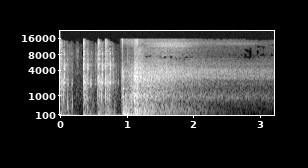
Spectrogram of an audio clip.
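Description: A smoke grenade bursts and hisses as it spreads.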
